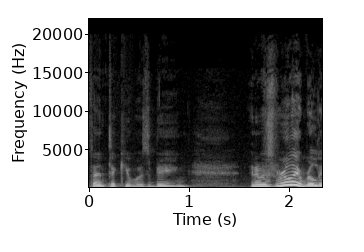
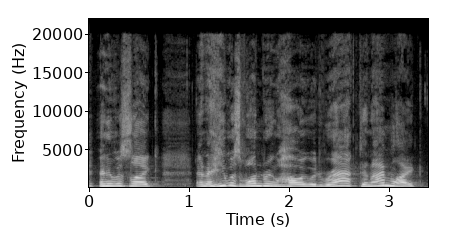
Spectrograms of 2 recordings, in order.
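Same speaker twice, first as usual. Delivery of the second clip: excited; 5 semitones higher, 7 dB louder than usual. Real, not acted. Excited retelling, laughing.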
